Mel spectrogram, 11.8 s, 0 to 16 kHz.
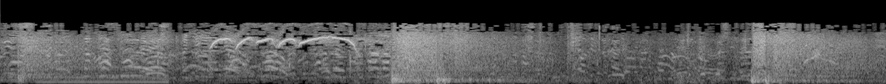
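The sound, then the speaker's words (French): Shots fired by mobile guards at antinuclear protesters at a barricade near a power plant: a few sharp, booming blasts over a steady crowd din, with shouting voices and a wavering whistle-like tone earlier on. “Les manifestants étaient à peine arrivés devant le barrage organisé par les gardes mobiles à environ 800 mètres de la centrale que déjà les tirs commençaient.”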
